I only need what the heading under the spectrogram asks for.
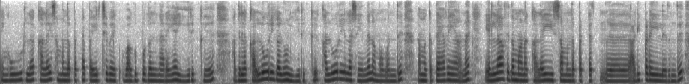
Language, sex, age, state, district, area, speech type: Tamil, female, 18-30, Tamil Nadu, Tiruppur, rural, spontaneous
